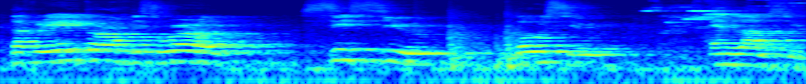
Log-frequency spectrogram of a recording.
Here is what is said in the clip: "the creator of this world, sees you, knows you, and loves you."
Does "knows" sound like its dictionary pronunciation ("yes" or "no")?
no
